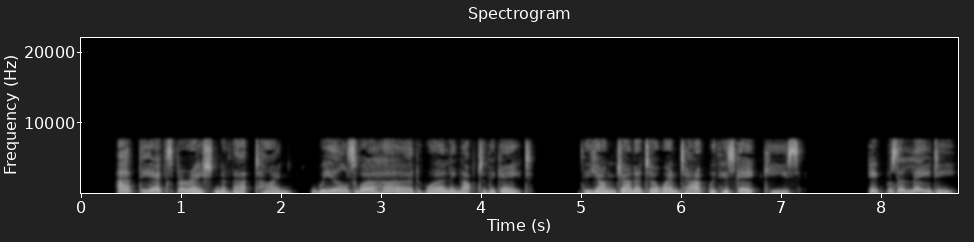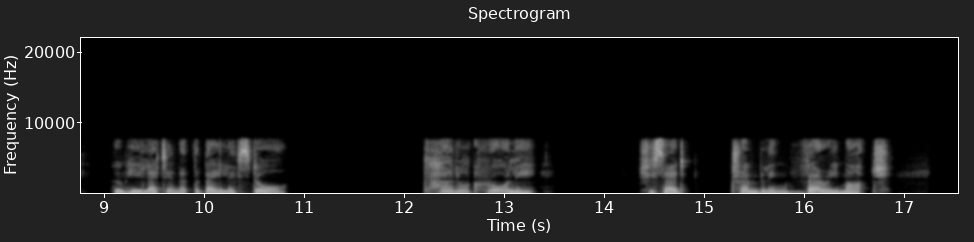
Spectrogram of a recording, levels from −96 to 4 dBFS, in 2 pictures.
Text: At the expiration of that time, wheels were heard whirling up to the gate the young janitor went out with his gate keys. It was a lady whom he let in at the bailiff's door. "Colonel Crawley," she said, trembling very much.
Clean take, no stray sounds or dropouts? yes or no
yes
